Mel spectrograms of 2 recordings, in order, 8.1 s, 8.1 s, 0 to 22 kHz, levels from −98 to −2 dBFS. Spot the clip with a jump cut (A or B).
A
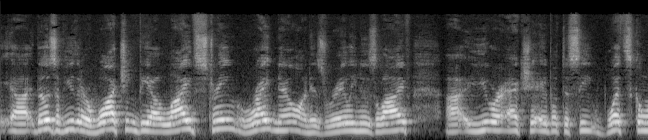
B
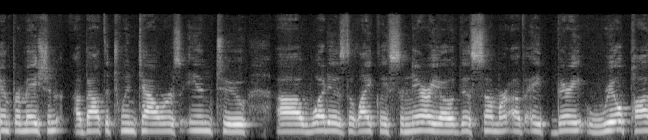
A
